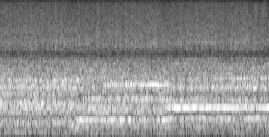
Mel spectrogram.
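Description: A church choir, mostly women's voices, singing together and holding long sustained chords.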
